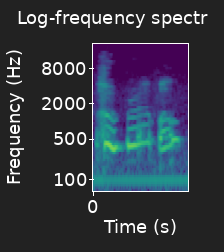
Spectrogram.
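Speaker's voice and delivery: high, slow, tearful sob; crying. Acted. Tom cries into his dog's fur. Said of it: "he cries".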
